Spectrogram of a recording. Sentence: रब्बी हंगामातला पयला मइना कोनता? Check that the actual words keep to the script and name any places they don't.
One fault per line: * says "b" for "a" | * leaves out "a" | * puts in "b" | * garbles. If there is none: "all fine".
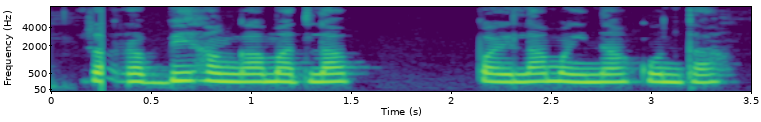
all fine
